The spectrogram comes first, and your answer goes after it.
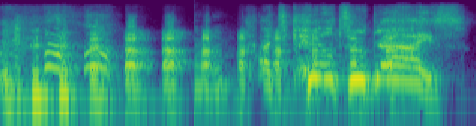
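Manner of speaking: very slow, loud, laughing confession; mock-serious shout. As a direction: drag it out and shout it.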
